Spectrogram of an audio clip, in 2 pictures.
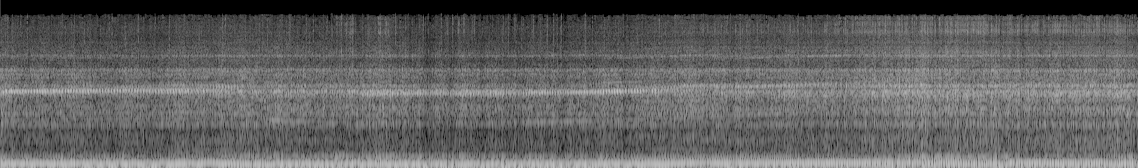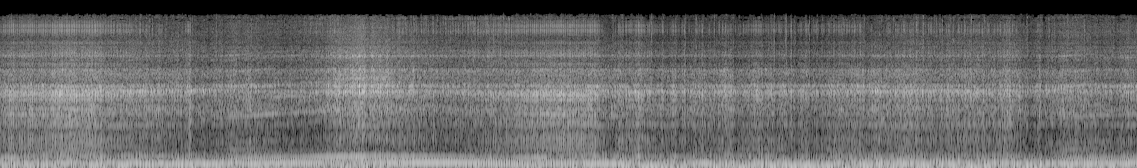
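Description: Sport motorcycle heard from its own onboard camera at speed: a steady, loud rush of wind and engine, with the engine note rising and falling as the rider works the throttle through the curves, most clearly about halfway through.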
